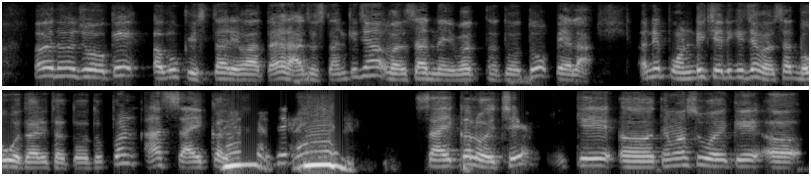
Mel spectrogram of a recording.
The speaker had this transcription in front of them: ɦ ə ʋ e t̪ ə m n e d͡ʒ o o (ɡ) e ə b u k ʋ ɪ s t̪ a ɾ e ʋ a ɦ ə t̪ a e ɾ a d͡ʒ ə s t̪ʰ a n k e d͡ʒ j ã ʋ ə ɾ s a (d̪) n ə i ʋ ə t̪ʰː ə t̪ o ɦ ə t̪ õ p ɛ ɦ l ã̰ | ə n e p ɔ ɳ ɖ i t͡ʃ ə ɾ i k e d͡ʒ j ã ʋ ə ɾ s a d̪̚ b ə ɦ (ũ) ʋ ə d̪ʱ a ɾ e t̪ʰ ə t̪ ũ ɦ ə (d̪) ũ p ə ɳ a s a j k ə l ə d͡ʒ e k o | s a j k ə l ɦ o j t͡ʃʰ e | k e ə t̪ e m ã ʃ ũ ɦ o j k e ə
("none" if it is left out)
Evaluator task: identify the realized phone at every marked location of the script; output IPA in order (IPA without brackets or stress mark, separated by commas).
k, d̪, u, t̪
